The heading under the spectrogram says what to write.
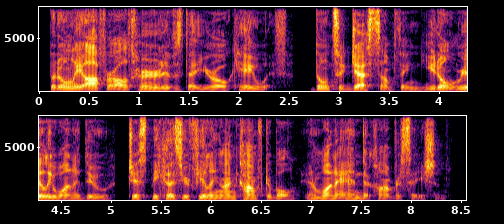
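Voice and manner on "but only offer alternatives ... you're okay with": ordinary delivery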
